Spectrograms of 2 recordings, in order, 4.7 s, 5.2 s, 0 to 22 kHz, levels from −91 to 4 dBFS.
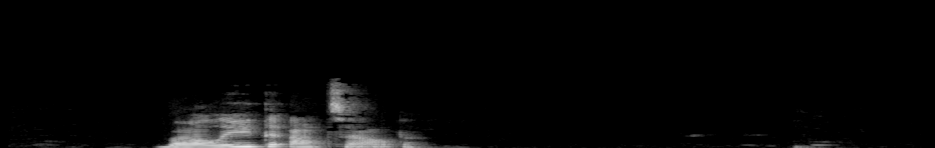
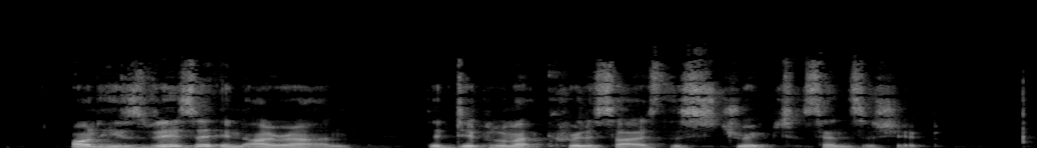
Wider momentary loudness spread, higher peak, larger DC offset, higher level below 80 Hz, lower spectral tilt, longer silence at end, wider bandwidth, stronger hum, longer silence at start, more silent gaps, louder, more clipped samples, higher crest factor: first, 17 LU vs 10 LU; first, -2 dBFS vs -16 dBFS; neither; about the same, -74 dBFS vs -74 dBFS; about the same, -3.5 dB/octave vs -4 dB/octave; first, 2.6 s vs 0.6 s; second, 9.6 kHz vs 13.5 kHz; neither; first, 0.8 s vs 0.35 s; neither; first, -18 LUFS vs -35 LUFS; neither; about the same, 20 dB vs 20 dB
